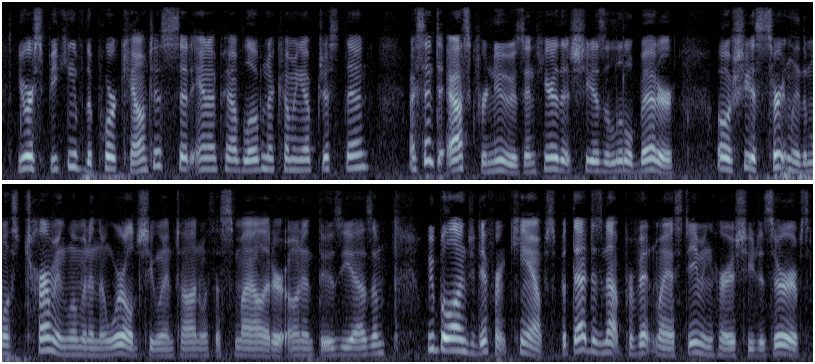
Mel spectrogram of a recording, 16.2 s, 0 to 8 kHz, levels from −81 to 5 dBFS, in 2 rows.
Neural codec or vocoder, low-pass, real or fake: none; 7.2 kHz; real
